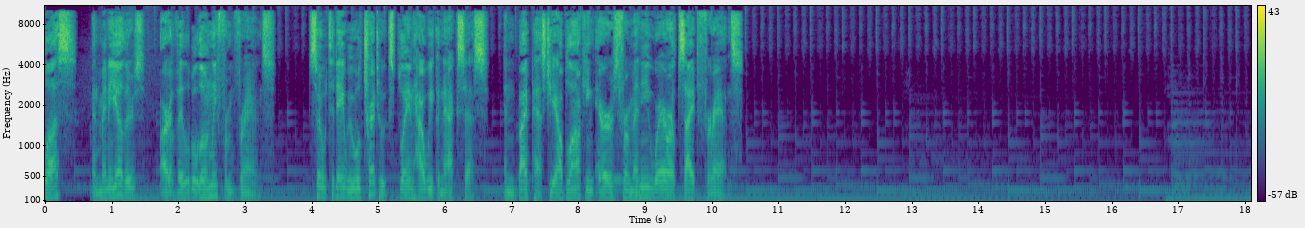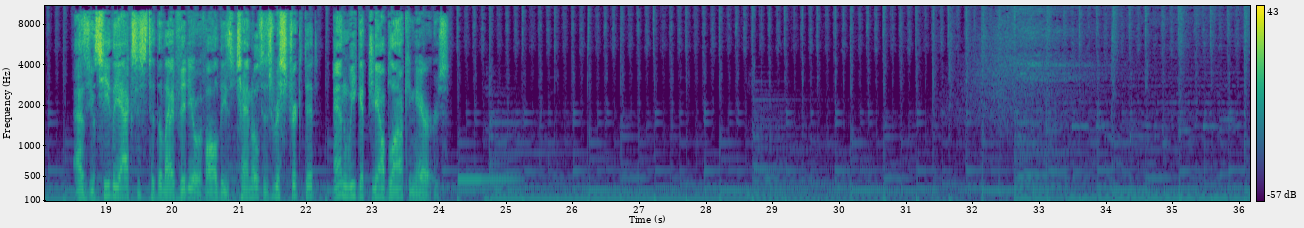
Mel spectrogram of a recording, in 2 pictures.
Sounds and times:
Speech: 0.0 - 3.4, 4.0 - 10.5, 18.5 - 24.2
Music: 0.0 - 36.1.

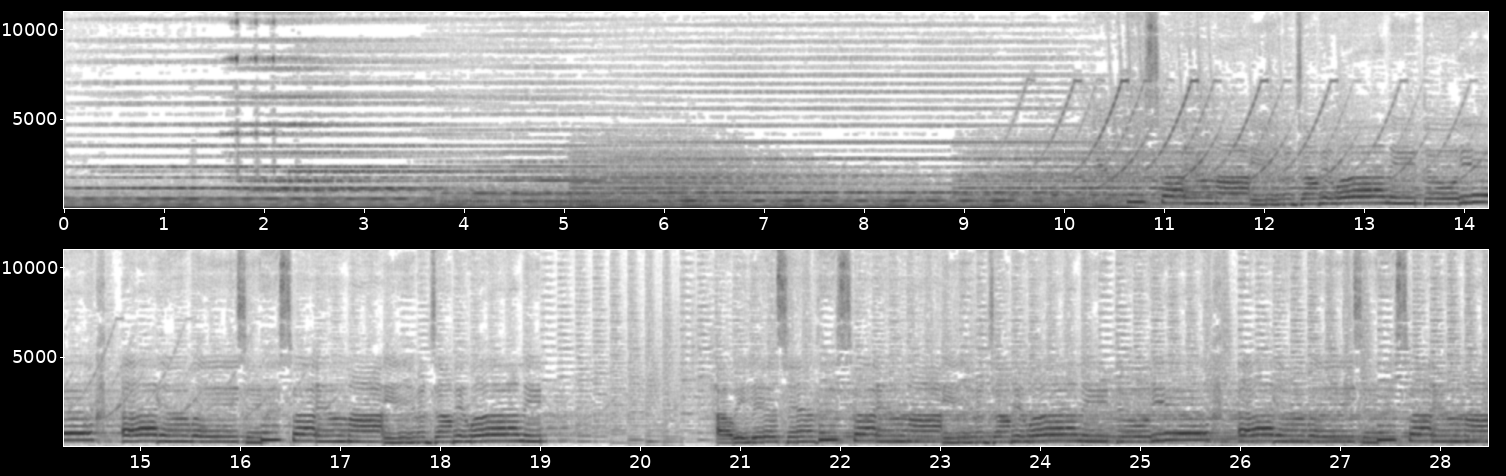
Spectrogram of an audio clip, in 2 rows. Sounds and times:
Electronic music: 0.0 - 28.4.

